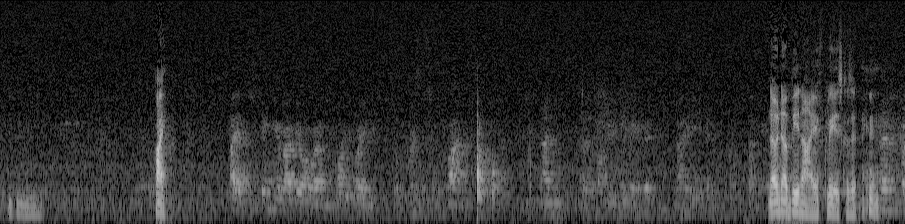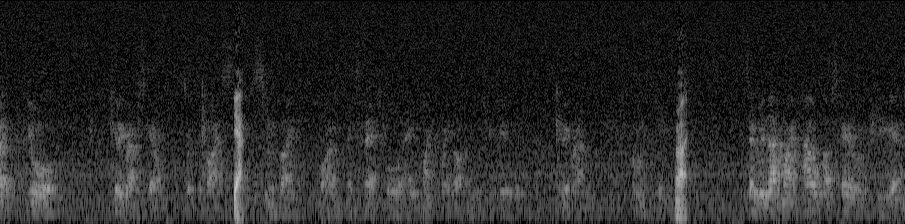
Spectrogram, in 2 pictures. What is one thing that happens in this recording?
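A man lectures calmly, heard at a distance in a room with some echo.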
